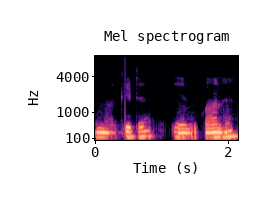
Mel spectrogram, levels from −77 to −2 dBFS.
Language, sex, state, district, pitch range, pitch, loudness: Hindi, male, Bihar, Muzaffarpur, 120-135 Hz, 125 Hz, -15 LUFS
